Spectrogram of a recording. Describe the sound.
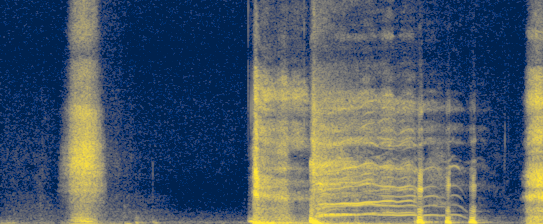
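A congested person sniffs, a brief breathy intake, followed by a louder, sudden nasal burst with a voiced tail and a few short, sharp puffs of breath.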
